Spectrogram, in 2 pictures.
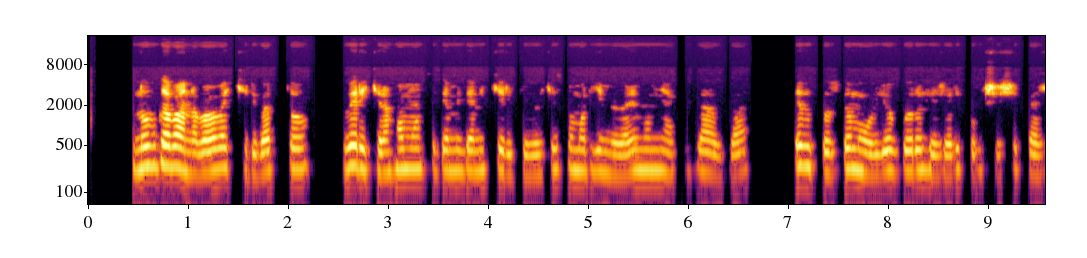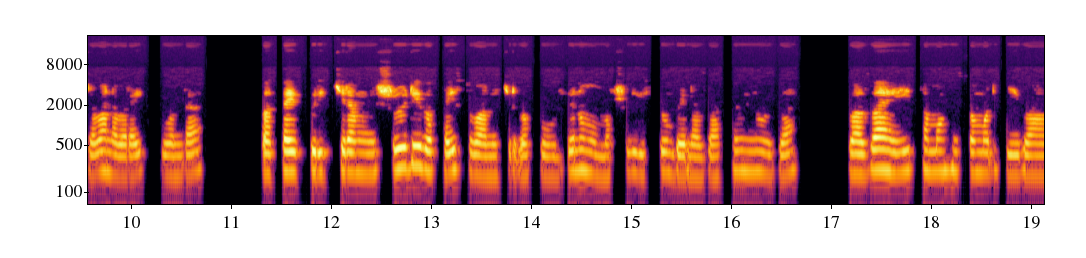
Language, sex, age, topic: Kinyarwanda, female, 18-24, education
